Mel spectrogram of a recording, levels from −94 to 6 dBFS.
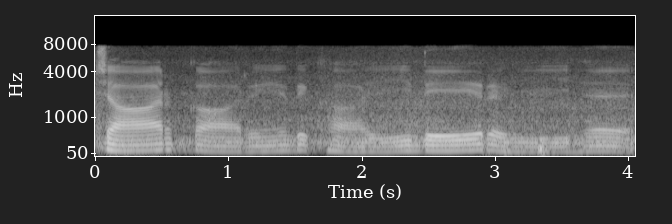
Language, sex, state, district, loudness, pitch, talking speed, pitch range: Hindi, male, Madhya Pradesh, Umaria, -21 LUFS, 100 Hz, 90 wpm, 90-105 Hz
